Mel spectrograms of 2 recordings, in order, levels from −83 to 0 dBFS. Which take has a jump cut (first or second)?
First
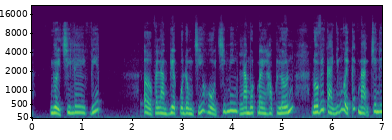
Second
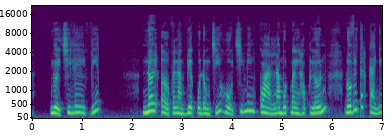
first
